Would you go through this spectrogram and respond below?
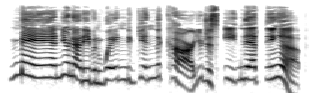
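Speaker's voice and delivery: high-pitched imitation of a man yelling; hammed-up heckling from afar; mock yell. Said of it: "drives up to me and yells".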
